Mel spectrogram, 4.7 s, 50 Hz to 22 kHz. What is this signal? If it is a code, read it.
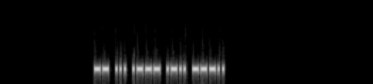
Morse code, heard as a keyed tone, about 44 wpm, 700 Hz. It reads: MSJL8
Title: Code Groups - 5 Letter:Numbers - 45wpm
